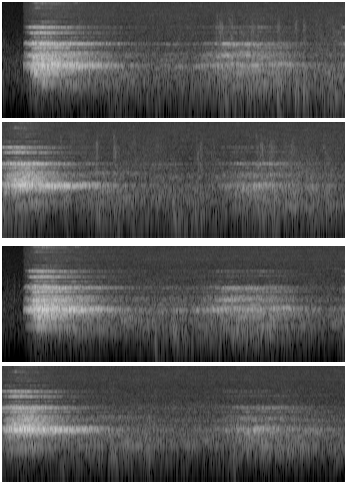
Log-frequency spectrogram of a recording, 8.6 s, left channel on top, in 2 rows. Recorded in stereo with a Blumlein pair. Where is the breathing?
15° left, 3 m.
